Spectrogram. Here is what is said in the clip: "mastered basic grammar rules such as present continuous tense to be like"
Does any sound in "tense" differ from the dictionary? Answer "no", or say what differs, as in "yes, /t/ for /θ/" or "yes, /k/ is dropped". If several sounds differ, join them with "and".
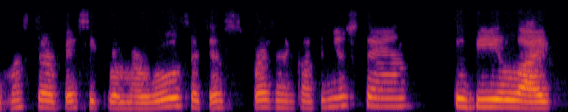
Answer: yes, /s/ is dropped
